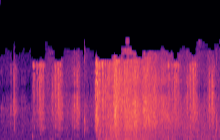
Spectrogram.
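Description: A gun fires a loud shot nearby.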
